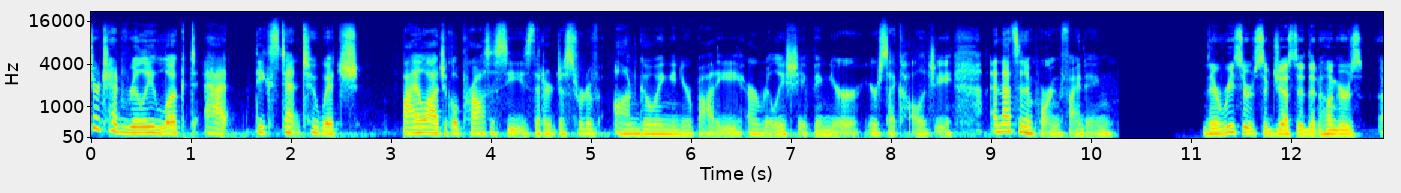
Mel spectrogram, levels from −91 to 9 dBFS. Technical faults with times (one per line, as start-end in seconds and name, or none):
none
